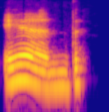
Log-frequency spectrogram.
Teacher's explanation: There's still like a little sound at the end, but it's not adding a vowel, right?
